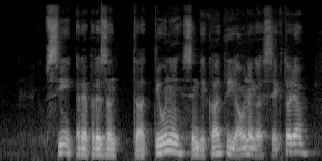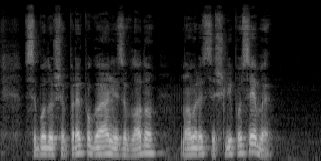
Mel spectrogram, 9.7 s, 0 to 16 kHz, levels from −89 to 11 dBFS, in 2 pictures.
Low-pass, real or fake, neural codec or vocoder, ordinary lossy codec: 14.4 kHz; real; none; AAC, 48 kbps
